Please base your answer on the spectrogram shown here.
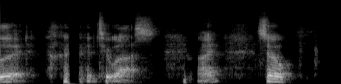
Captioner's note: laughing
